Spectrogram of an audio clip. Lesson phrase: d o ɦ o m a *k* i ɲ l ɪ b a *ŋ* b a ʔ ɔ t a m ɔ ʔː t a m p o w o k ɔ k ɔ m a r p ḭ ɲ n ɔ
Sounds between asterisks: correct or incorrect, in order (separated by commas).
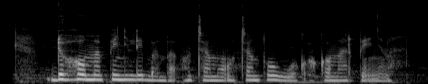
incorrect, incorrect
